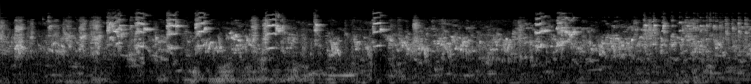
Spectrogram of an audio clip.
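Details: Captive budgerigars in a Pakistani breeding colony give quick sharp squawks and clicking chirps over a steady high warble, many birds calling at once in uneven bursts.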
